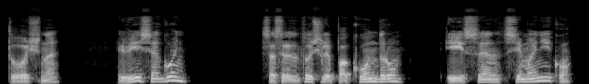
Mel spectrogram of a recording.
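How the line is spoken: Confused officer confirming. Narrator (Russian): растерянно подтвердил старший офицер

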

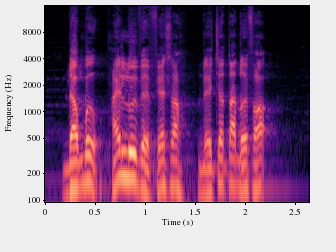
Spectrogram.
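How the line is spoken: Furious loud shout. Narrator (Vietnamese): Diệu Đinh cũng cả giận quát lớn

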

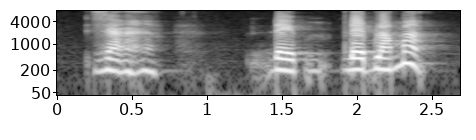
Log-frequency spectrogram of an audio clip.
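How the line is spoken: Stammering reply. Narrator (Vietnamese): Thúy Anh ấp úng đáp

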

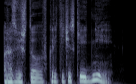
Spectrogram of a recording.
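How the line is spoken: Girl, barely audible. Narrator (Russian): еле слышно отозвалась девушка

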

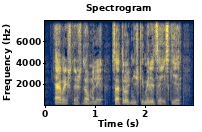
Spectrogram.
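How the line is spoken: Sympathetic grumble. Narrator (Russian): сочувственно проворчал ворон

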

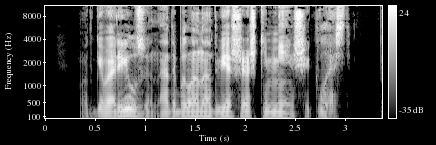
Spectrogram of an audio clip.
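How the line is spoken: Grumbling. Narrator (Russian): проворчал Кайл

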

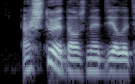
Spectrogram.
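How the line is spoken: Snapping. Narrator (Russian): огрызнулась она

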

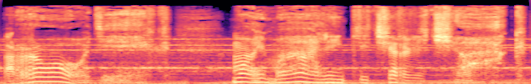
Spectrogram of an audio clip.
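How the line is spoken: Hoarse distorted rasp. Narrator (Russian): прохрипел дядя Улыбка искаженным голосом

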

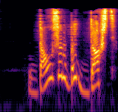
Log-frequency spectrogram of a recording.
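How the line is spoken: Angry croaking. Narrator (Russian): каркал он сердито

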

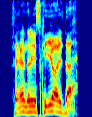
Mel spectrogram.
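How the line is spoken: Howling wail. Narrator (Russian): взвыл Йорин

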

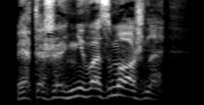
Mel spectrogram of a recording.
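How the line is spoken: Wheezing, heavy breathing. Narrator (Russian): прохрипел он, тяжело дыша

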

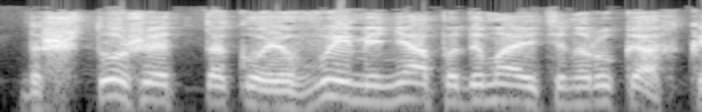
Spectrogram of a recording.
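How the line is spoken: Shout. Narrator (Russian): крикнул

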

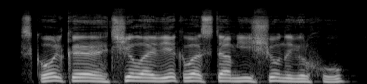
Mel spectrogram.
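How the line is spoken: Calm question. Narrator (Russian): спокойно спросил голос

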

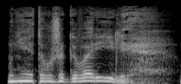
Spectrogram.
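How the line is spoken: Sigh, princess. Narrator (Russian): вздохнула принцесса

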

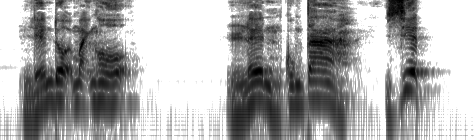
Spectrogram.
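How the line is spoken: Thunderous battle shout. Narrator (Vietnamese): Đôn Tử ầm ầm đáp lời, lớn tiếng mà thét

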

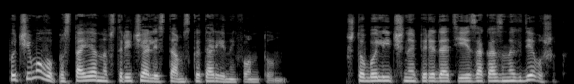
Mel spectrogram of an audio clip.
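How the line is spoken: Sharp question. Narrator (Russian): резко спросила Тина

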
